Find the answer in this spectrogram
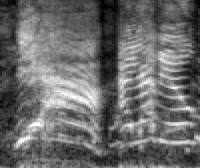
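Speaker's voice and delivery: very loud, wild, excited, drawn-out yelling. Retelling throwing roses at girls at a show: retelling own wild excited yelling. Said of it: "I'm bugging".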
